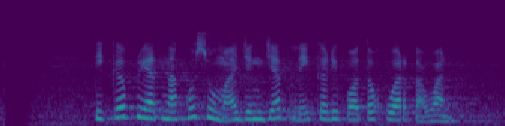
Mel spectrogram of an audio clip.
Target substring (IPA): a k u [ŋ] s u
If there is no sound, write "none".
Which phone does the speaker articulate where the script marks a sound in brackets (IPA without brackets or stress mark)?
none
